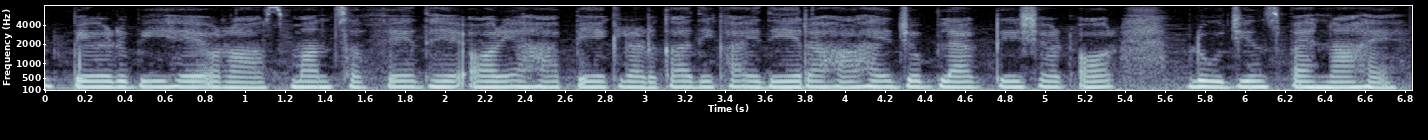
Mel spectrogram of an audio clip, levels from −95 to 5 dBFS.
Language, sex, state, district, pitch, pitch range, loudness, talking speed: Hindi, female, Himachal Pradesh, Shimla, 195 Hz, 190-195 Hz, -14 LUFS, 220 wpm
